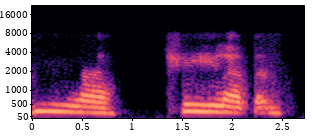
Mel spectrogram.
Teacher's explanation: huruf H-nya di tengah tenggorokan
